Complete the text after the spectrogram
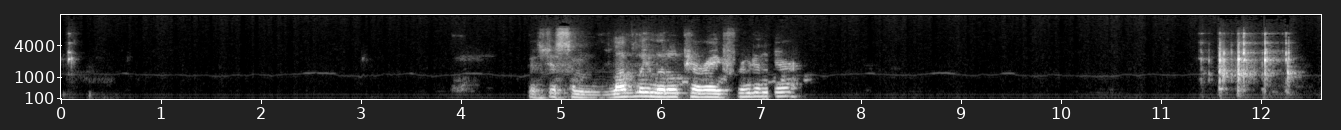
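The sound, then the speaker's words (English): A muddled, strained bourbon cocktail is poured into a rocks glass over ice, a quick burst of bright clinking and rattling lasting about a second, heard after a stretch of talking and a pause. “Strain it. Add bourbon. And pour it into a rocks glass over ice.”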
